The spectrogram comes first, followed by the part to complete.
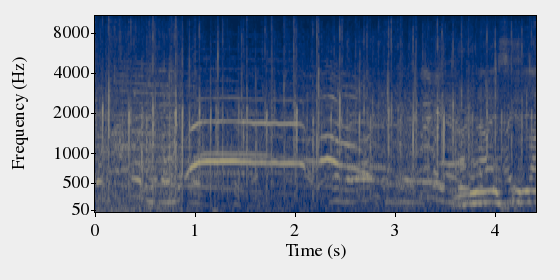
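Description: Crowd clapping and cheering, with many separate claps throughout and one long held cheer about a second in.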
